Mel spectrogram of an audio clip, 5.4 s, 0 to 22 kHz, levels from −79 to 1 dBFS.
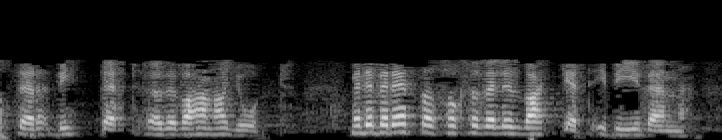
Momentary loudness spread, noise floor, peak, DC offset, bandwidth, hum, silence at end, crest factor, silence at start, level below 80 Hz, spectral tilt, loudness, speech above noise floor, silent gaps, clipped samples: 11 LU; -47 dBFS; -2 dBFS; under 0.1%; 4 kHz; none; 0.25 s; 18 dB; 0 s; -60 dBFS; -8.5 dB/octave; -19 LUFS; 28 dB; none; under 0.1%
